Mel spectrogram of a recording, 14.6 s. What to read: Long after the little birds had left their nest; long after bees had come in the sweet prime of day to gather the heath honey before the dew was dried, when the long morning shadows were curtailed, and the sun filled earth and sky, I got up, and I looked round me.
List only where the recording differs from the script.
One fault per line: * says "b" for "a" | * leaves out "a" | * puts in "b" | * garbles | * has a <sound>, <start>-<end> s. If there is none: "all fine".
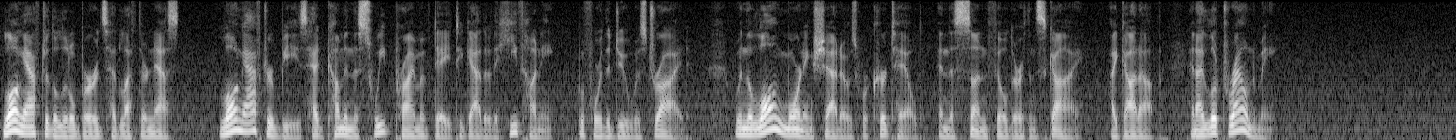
all fine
